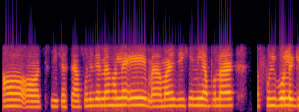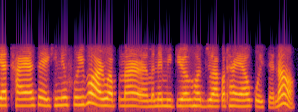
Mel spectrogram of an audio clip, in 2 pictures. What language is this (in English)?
Assamese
